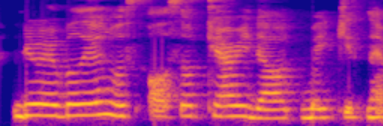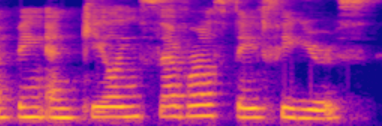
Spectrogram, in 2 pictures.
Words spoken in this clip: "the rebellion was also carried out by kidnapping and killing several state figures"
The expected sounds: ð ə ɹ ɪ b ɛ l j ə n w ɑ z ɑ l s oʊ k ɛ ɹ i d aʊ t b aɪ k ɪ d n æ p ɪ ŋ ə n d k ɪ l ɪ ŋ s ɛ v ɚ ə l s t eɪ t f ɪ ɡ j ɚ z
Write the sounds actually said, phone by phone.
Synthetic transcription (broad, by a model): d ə ɹ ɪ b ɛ l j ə n w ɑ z ɑ l s oʊ k ɛ ɹ i d aʊ t b aɪ k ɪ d n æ p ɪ ŋ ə n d k ɪ l ɪ ŋ s ɛ v ɚ ə l s t eɪ t f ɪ ɡ j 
